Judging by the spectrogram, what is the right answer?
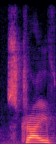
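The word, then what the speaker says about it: strife: है स्ट्राइफ यानी अनबन ये स्ट्रिफ ना पढ़े इसको स्ट्रिफ पढ़ दे नहीं स्ट्राइफ मतलब अनबन तो आपकी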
